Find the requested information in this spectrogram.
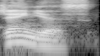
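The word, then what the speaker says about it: jeen-yuhs: So JEEN hyphen YUHS. So it's spelled like it would be in the dictionary, you know.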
